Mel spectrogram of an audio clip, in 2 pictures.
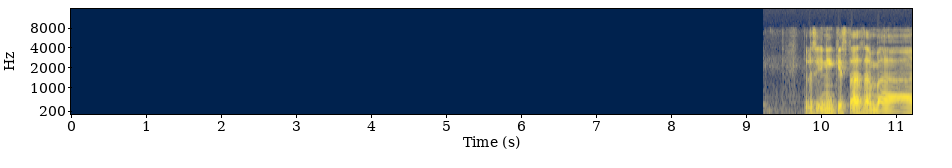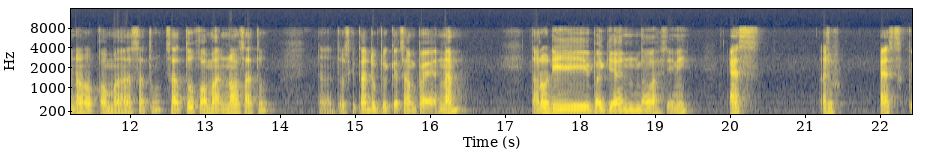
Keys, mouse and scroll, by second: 2.7 click, 4.2 scroll down 3, 4.6 click, 6.5 middle click, 6.9 middle click, 7.5 scroll down 3, 7.7 middle click, 9.1 click, 9.1 scroll up 1, 12.0 click, 12.2 click, 12.4 click, 12.6-13.0 scroll down 3, 13.5 click, 14.9 KP_1, 15.9 KP_3, 16.5 ctrl+KP_3, 17.0 shift+middle click, 17.9 scroll down 3, 18.5 g, 20.2-20.8 scroll up 2, 20.6 Tab, 20.8 g, 21.5 a, 21.7 g.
